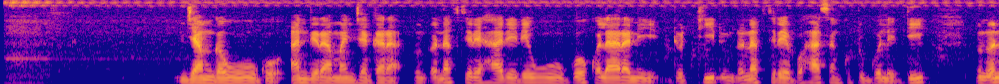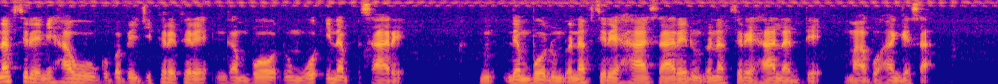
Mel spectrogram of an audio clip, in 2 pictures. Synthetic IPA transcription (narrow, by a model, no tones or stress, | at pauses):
d͡ʒamɡawuɡɔʔandiɾamaɲd͡ʒaɡaɾa̰ɗumɗɔnaftiɾɛɦadɛdɛwuɡɔkɔlaɾanidotʰːiɗumɗɔnaftiɾɛbɔɦasaŋkutuɡɔledi | ɗumɗɔnaftiɾɛniɦawuɡɔbabed͡ʒifɛɾɛfɛɾɛŋɡambɔɗumwoʔinasaɾɛ | ndɛmbɔɗumɗɔnaftiɾɛɦasaɾɛɗumɗɔnaftiɾɛɦaladːɛ | mabɔɦaŋɡɛsa̰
